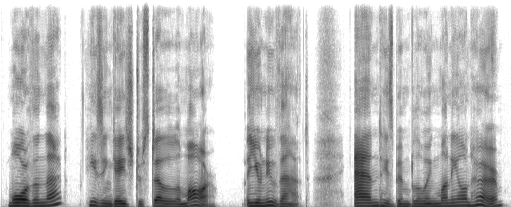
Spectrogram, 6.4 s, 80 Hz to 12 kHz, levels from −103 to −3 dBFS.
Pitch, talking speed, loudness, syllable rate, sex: 160 Hz, 150 wpm, -21 LUFS, 4.9 syllables/s, female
